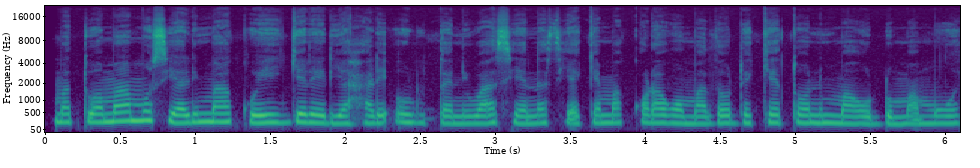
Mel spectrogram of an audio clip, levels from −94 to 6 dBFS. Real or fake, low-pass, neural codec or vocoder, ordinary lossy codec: fake; none; vocoder, 44.1 kHz, 128 mel bands every 512 samples, BigVGAN v2; none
